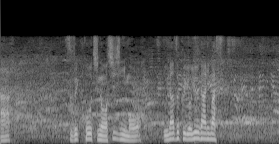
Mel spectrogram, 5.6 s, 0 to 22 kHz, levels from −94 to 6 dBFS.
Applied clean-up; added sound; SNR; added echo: none; none; none; none.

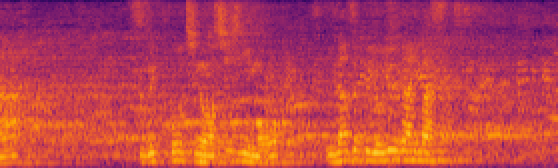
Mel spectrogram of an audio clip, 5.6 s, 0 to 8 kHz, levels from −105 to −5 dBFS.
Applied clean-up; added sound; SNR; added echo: none; none; none; reverberation time 2.3 s.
